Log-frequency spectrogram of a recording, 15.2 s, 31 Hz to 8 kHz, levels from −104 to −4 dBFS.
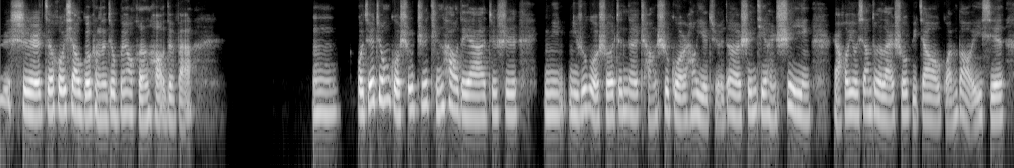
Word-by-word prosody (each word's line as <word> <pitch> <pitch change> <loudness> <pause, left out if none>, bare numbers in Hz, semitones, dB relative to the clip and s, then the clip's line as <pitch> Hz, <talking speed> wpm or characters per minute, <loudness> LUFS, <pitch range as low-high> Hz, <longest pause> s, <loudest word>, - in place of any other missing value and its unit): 是， 190 -8 +5
最 195 +2 +3
后 200 0 +4
效 200 -2 +4
果 175 -1 +7
可 - - -2
能 165 0 -1
就 185 +2 +2
没 185 +2 -5
有 190 -1 -3
很 160 -3 0
好， 175 -3 -2
对 160 - -2
吧？ 150 - -6 1.8
嗯， 190 +1 -6 0.3
我 190 - +5
觉 190 - +2
得 260 - +9
这 290 - +3
种 285 +1 +1
果 180 - +5
蔬 215 +5 +1
汁 250 +3 -2
挺 230 -4 -3
好 240 -5 0
的 180 - 0
呀， 170 -1 +2
就 185 +2 -5
是 185 0 -3 0.4
你 180 0 -5
你 190 -2 -3
如 200 +4 +1
果 200 -6 +2
说 175 +1 +3
真 190 +2 -4
的 180 -2 -2
尝 165 -1 -12
试 195 - -1
过， 170 -4 +1
然 160 - -5
后 180 +1 -7
也 160 -4 -1
觉 150 - -10
得 175 +2 -1
身 190 +3 -2
体 190 -2 -1
很 165 -4 -7
适 220 +6 +1
应， 175 -3 -1 0.3
然 - - -6
后 180 - -1
又 185 0 +1
相 195 +2 -4
对 185 -3 +1
来 160 -1 -1
说 180 +1 -4
比 150 -5 -10
较 155 -2 -4
环 170 - -9
保 190 -1 -5
一 - - -4
些， 165 -1 0
180 Hz, 245 characters per minute, -21 LUFS, 170-195 Hz, 1.8 s, 得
